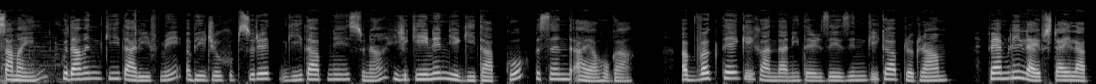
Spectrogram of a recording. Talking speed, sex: 180 wpm, female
